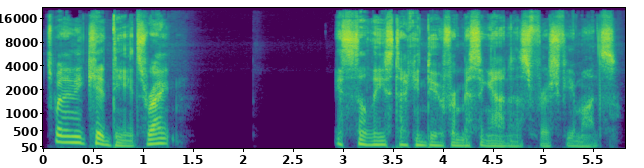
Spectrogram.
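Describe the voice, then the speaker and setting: A man's voice: low voice, huge pitch swings, normal speed, darkish tone, breathy edge, no echo, exaggerated voice. A man playing a flirty, smug villain who dotes as a father, in a romantic ASMR audio roleplay with playful, conversational delivery. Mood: earnest, persuasive. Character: teasing, flirty male villain, now a doting father.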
